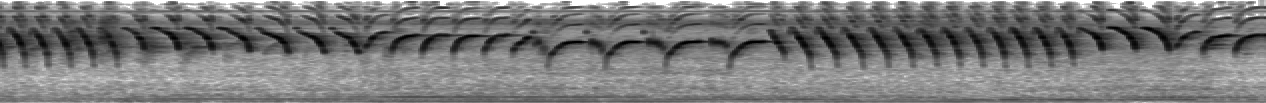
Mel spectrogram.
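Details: Canary in full song, suited to stimulating young canaries; continuous fast series of clear, high, arching whistled notes in repeated runs, with a faint low hum underneath.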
